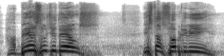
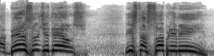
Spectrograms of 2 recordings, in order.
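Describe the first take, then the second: First: It is said at a normal volume. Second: It is said more loudly and forcefully.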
